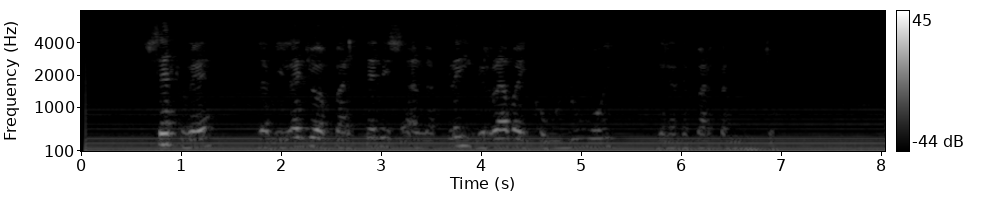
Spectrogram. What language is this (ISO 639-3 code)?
epo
